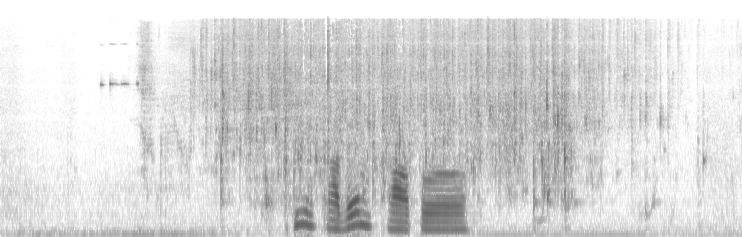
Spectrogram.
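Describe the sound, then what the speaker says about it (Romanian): Water runs from a tap at a mountain trail fountain along a hiking route, a steady trickle beneath someone speaking close by. "Se face aici o cișmea"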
